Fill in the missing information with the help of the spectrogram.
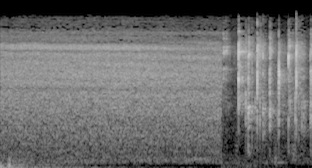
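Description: A metal aerosol spray paint can for coating trailing arms gives a steady, bright hiss of spray for nearly three seconds. Then it is shaken, and about nine sharp, bright rattles of the mixing ball sound in quick succession. The ball rattling freely shows the paint is loosened and mixed.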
